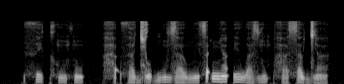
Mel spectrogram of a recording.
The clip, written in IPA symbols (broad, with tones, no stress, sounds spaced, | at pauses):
θ e˦ kʰ ũ˦ θ ũ˦˨ | h ä˦ ʔ θ ä˦ d͡ʑ o˦˨ ʊ̯ b ũ˦ z a˨ ʊ̯ m ĩ˨ s ä˦ ʔ ɲ ã˦ ʔ e˦ w ä˨ z ũ˦ pʰ ä˨ sʰ a˦˨ ʊ̯ d͡ʑ ã˨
